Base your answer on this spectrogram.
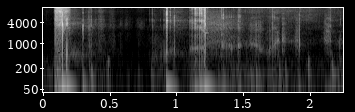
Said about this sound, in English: All right, I'm going to attempt to open this can on camera.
